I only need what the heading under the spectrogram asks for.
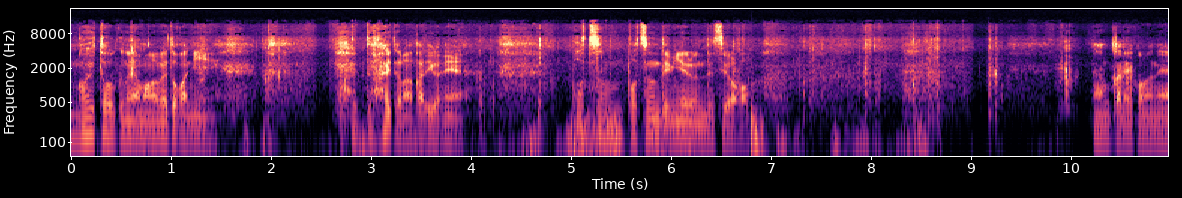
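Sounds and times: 
speech: 0.0 - 2.1, 2.8 - 7.2, 10.2 - 10.9
crunching footsteps of a hiker on a mountain trail in Japan's Southern Alps: 0.0 - 10.7.

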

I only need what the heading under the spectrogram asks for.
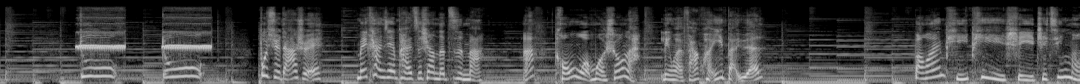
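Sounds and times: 
shrill whistle blasts: 0.8 - 2.2
speech: 2.6 - 7.7, 9.2 - 10.8.

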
